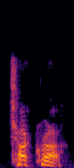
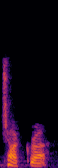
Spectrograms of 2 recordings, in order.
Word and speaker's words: chakra: Okay, let's first learn how to pronounce the word chakra. Okay, it's pronounced chakra, just like Chuck E. Cheese's pizza.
